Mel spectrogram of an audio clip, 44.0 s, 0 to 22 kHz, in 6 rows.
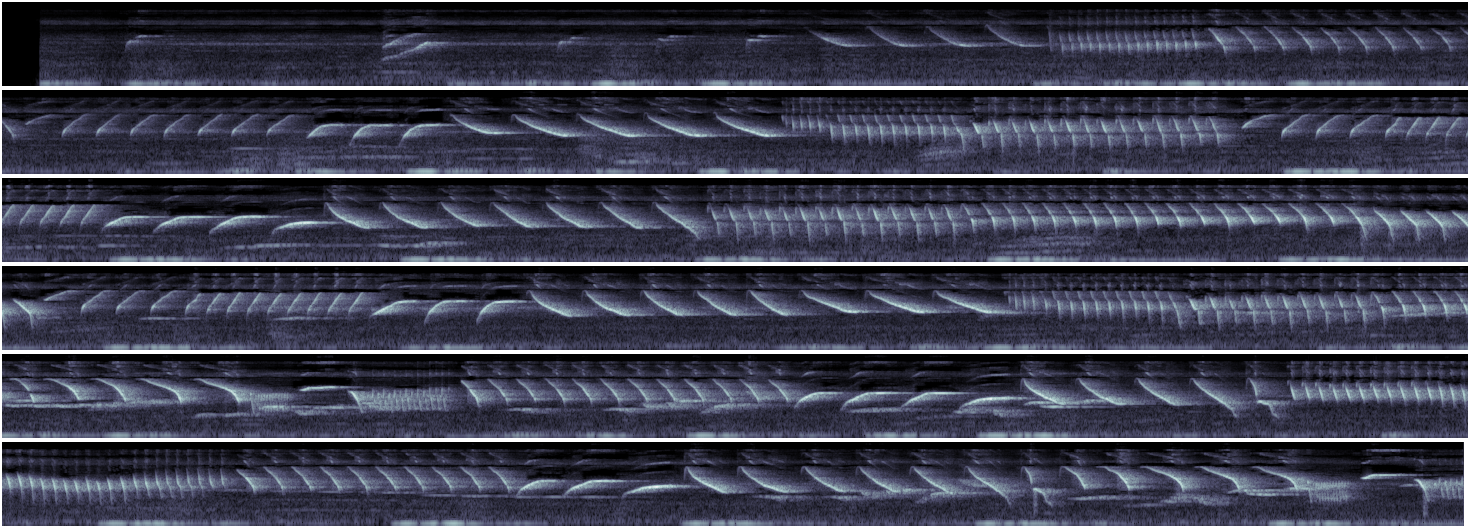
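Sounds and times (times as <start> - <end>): canary singing trills: 0.2 - 43.9.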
